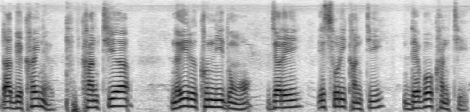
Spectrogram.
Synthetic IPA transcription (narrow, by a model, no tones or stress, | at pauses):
dabekʰajnɯkʰantʰija | nɯjɾɯkʰɯmnidɔŋɔ | zaɾe | isɔɾikʰantʰi | debɔkʰantʰḭ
